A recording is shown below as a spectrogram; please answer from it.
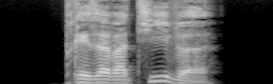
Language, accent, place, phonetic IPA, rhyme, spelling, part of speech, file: German, Germany, Berlin, [pʁɛzɛʁvaˈtiːvə], -iːvə, Präservative, noun, De-Präservative.ogg
- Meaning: nominative/accusative/genitive plural of Präservativ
